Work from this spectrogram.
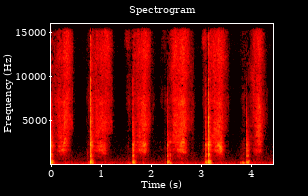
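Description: A brush with a wooden handle rubs and sweeps over the thin bamboo ribs of an open folding hand fan with white painted paper. Soft, airy brushing swells alternate with five short, sharp taps or clicks against the ribs. The sound is quiet, bright and hissy, with little low end and almost no ring after each tap.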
